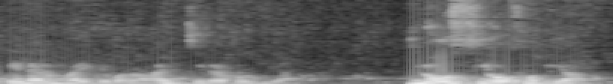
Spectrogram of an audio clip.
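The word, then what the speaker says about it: gnosiophobia: নোসিওফোবিয়া, পরের উচ্চারণটা দেখো, জিটা সাইলেন্ট থাকবে, জি এন ও এস আই ও পি এইচ ও বি আই এ।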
